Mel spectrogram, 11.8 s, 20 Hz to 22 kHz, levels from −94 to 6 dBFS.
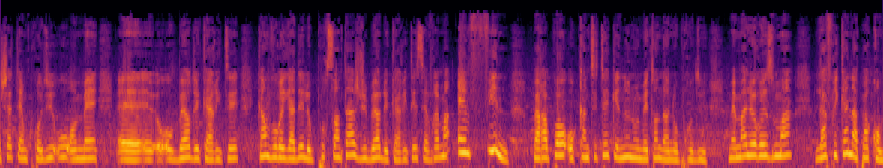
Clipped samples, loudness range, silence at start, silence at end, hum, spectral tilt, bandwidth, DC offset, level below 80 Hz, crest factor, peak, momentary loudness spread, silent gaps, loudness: under 0.1%; 2 LU; 0 s; 0 s; none; -6.5 dB/octave; 16.5 kHz; under 0.1%; -42 dBFS; 14 dB; -2 dBFS; 8 LU; none; -16 LUFS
